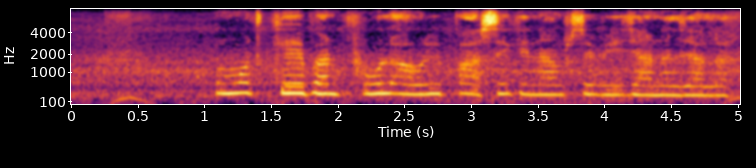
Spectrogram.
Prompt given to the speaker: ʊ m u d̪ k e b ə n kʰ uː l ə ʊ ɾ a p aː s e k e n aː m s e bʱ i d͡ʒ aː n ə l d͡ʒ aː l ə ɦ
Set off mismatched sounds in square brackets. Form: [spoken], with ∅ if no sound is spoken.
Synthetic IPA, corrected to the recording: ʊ m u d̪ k e b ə n [pʰ] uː l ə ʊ ɾ [i] p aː s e k e n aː m s e bʱ i d͡ʒ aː n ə l d͡ʒ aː l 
